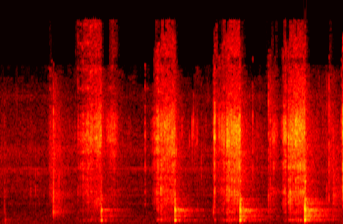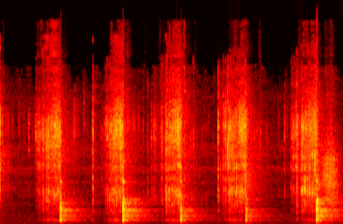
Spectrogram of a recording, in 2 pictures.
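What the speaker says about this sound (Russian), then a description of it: "Перец мы нарезаем соломкой, а лук нарезаем полукольцами." A knife chops bell pepper steadily on a cutting board, about a dozen crisp, evenly spaced strokes close up with no talking.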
